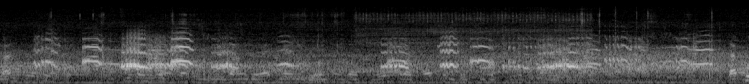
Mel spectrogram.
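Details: A flock of common cranes near Diepholz, Germany, on 4 November 2015 gives loud, rolling trumpeting calls, many birds overlapping in an irregular chorus, about two calls a second.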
